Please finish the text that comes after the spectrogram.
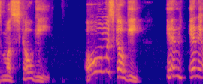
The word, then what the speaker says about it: Muskogee: man there's just so much conspiracy muskokane is pronounced moshko muskogee so it's muskogee oh muskogee in in the old oklahoma muskogee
